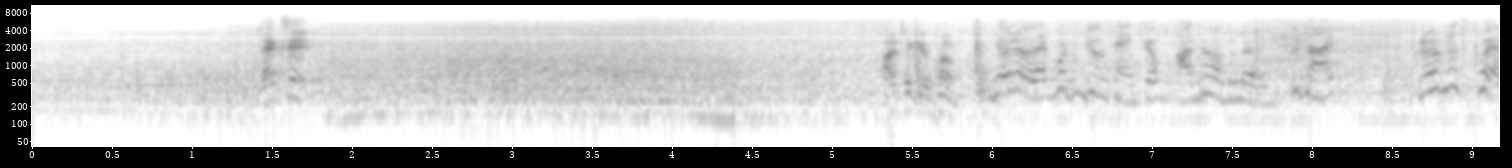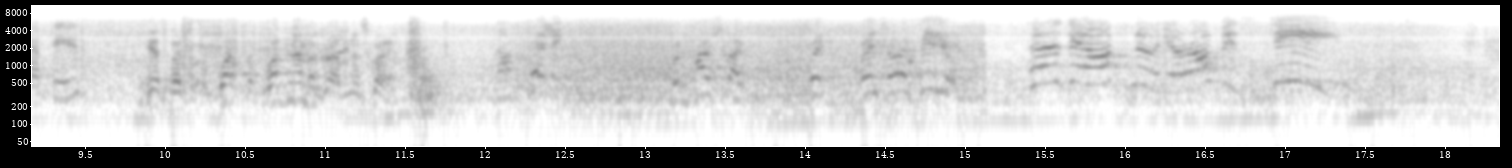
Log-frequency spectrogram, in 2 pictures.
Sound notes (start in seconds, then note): 2.4 car engine rumbling; 10.0 car door shuts; 12.5 car rumbles away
